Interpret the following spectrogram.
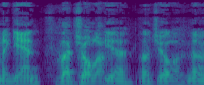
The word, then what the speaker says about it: La Jolla: Yeah, La Jolla. No, it's La Jolla.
